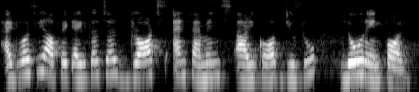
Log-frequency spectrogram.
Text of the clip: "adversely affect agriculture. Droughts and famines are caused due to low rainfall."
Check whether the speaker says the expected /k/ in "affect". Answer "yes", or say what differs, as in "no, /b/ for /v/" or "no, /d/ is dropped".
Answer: no, /k/ is dropped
